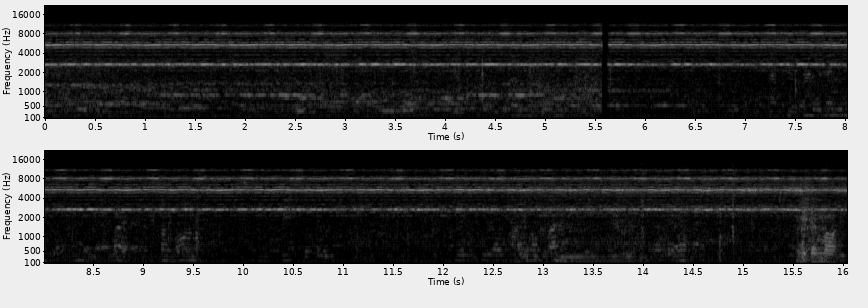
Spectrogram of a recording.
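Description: A steady, high-pitched insect drone holding one pitch throughout, cutting out for an instant about five and a half seconds in.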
